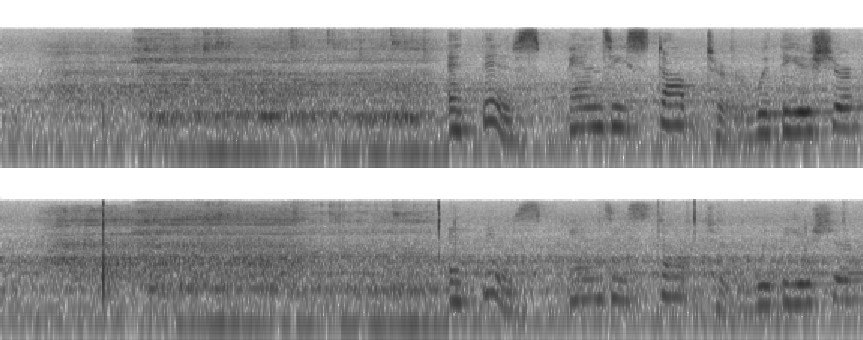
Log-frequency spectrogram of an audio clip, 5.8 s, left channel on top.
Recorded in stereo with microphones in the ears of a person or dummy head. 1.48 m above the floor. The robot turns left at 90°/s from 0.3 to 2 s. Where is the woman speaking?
45° left (ahead or behind), 0.9 m.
